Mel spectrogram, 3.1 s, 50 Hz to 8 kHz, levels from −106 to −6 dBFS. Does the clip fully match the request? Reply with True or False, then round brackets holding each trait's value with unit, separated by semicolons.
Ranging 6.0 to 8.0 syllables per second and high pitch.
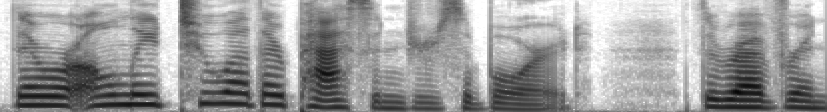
True (6.5 syllables/s; 200 Hz)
